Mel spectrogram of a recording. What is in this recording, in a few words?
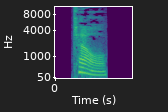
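"tell", English word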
